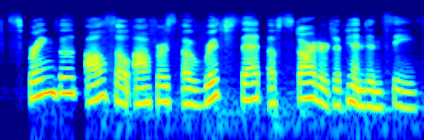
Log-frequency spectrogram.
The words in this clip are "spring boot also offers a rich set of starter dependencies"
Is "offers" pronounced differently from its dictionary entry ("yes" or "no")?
no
